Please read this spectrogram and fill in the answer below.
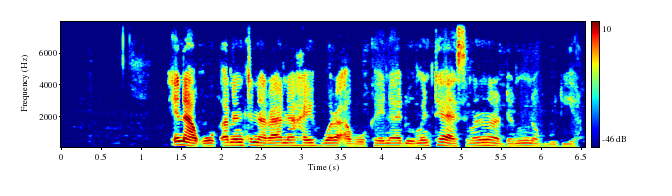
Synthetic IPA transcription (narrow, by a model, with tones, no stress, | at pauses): ʔɪ˦naː˨kʷʼoː˨kʼɐ˦ɽɪ˦ntʊ˦na˨ɽaː˦naː˦ɦa˦jɦʊ˨wɐ˦rʔa̰˨boː˨ka˦jnaː˦doː˨mɪ˦ntɐ˦jaː˨su˦mɐ˦znɐ˨rda˨nuː˦na˨ɡʷoː˨dɪ˦jaː˦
